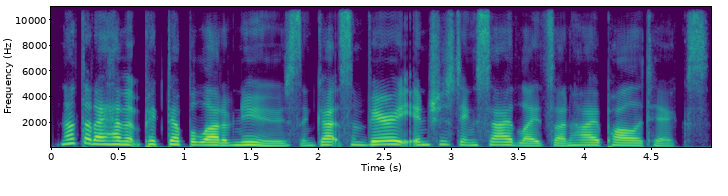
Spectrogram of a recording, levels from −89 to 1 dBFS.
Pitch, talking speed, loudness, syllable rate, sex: 215 Hz, 230 wpm, -18 LUFS, 6.0 syllables/s, female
